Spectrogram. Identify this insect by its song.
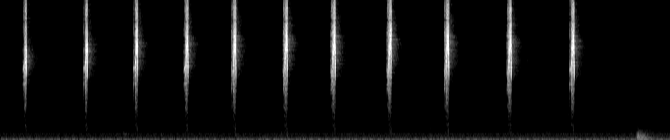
Eupholidoptera megastyla, an orthopteran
